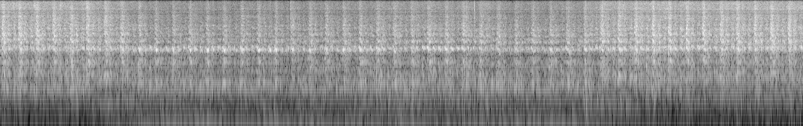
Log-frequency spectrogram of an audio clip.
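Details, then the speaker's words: Corvair-powered Spyder on a cold, rainy day, with a four-barrel carb and choke closed, last driven eight months ago: a steady, rapid starter churn at about two beats a second goes on without ever catching. Cranks but no start; the owner suspects it is flooded. "i don't know what's wrong rather drive it and pull it in the rain chokes closed now it's flooded"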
